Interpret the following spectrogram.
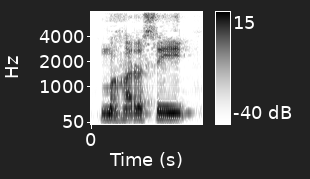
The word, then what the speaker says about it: महर्षि: अर का उच्चारण यहाँ पर होता है, न कि रे का। देवर्षि, महर्षि, सप्तर्षि।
